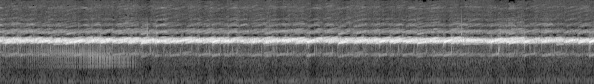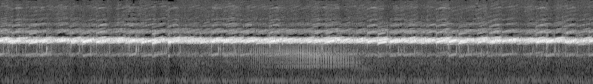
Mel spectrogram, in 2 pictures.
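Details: High peeping of many spring peepers fills a frog pond at night early in the year, a constant shrill chorus broken only by two short, lower buzzy bursts near the start and toward the end.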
